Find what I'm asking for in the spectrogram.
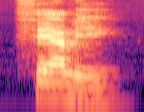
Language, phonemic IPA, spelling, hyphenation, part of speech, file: Dutch, /ˈfɛːrwe/, fairway, fair‧way, noun, Nl-fairway.ogg
- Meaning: fairway: the area between the tee and the green, where the grass is cut short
